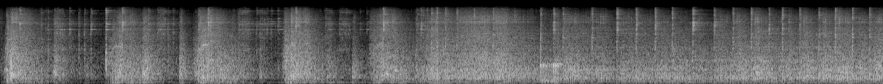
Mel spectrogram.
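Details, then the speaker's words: Jonsord 2036 Turbo chainsaw from a neighbour, just got running: stumbles through a few rough bursts, then settles into a steady buzzing run with no misses while left to warm up; running healthy. "I would say we've got it I'm gonna let it warm up for a little bit"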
